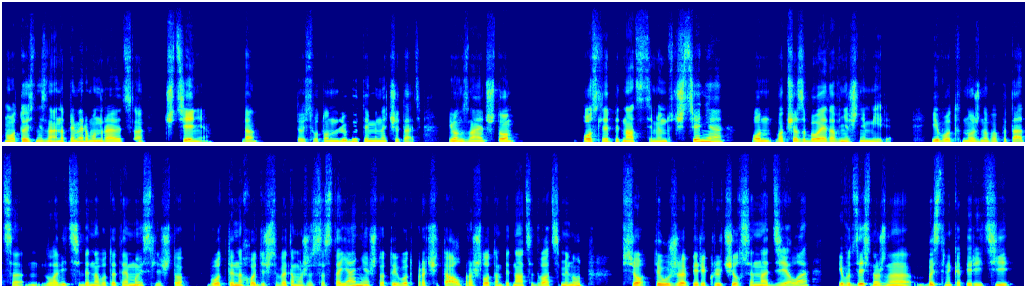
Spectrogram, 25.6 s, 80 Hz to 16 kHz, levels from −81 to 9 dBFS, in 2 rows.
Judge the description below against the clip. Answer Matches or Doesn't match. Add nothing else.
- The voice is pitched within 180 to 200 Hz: Doesn't match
